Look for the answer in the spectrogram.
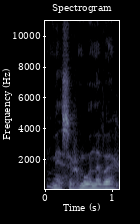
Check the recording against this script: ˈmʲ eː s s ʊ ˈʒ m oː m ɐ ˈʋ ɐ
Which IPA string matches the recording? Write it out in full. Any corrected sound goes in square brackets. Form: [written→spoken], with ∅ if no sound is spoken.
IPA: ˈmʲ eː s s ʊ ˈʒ m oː [m→n] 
